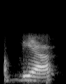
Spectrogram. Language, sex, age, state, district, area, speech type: Tamil, female, 18-30, Tamil Nadu, Tirunelveli, rural, conversation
